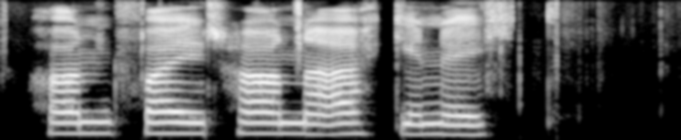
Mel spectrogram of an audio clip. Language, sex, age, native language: Icelandic, male, 9, Icelandic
